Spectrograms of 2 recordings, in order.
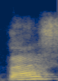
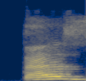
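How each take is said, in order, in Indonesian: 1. Konsonan akhirnya mendesis karena udara keluar. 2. Konsonan akhirnya tertahan, tidak ada udara yang keluar. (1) "kan keluar anginnya" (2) "nggak keluar anginnya karena tertahan"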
